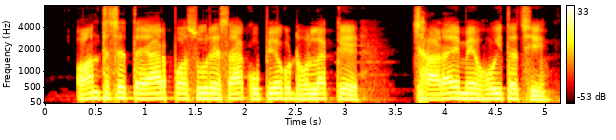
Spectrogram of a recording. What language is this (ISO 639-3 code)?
mai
